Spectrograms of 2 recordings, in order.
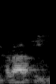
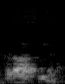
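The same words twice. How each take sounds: First: Horati with the final I said as a long E; Horati, every vowel sounded, hor-AH-tee; Latin pronunciation. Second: Horatia said the English way, ending in -sha; English pronunciation. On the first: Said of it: "Like the I sound". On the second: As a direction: Horatia anglicized, no separate final vowel. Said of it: "like, English accent". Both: Shown as a demonstration.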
